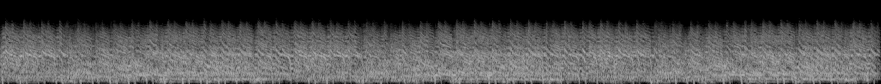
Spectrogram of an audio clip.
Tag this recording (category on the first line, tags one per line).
Sound effects > Electronic / Design
Futuristic
Alien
